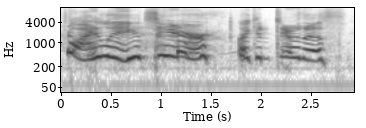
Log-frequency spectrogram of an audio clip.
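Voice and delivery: very high, loud hammed-up squeal; mock battle-ready glee. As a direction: squeal like a giddy would-be Rambo. Jokey Rambo fantasy of intruder arriving.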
